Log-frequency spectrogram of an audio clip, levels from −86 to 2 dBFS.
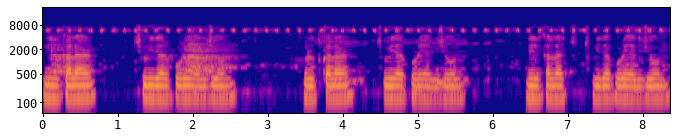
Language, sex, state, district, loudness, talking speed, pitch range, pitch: Bengali, male, West Bengal, Paschim Medinipur, -30 LUFS, 105 wpm, 130-175 Hz, 130 Hz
